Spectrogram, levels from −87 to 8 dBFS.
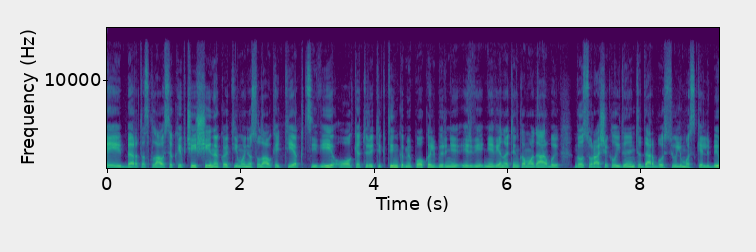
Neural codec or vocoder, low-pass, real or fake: none; 14.4 kHz; real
